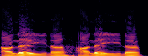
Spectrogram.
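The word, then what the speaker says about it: عَلَيْنَا: Dan sempurnakan di lafal ya-nya, jangan sampai terdengar huruf e. Misalnya alaina, tapi dia terdengar dengan i. Alaina.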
